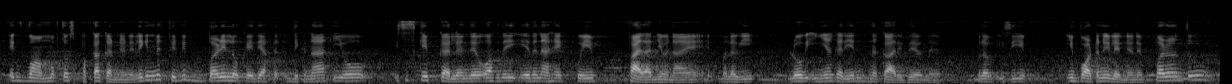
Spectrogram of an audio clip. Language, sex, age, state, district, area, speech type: Dogri, male, 18-30, Jammu and Kashmir, Jammu, urban, spontaneous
